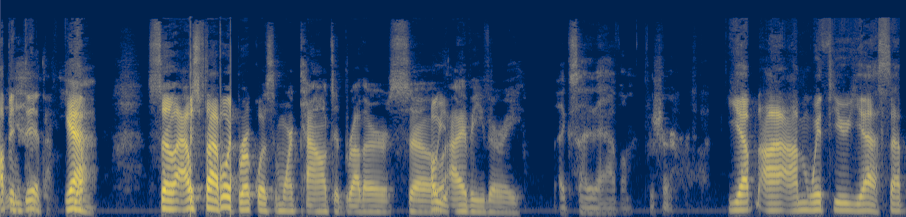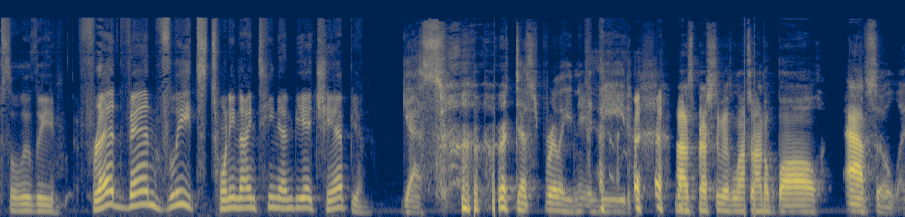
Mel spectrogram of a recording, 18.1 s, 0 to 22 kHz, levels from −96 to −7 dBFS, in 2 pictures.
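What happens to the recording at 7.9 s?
Nothing goes wrong at 7.9 s; the speech carries straight through that moment without any dropout, click or distortion.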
